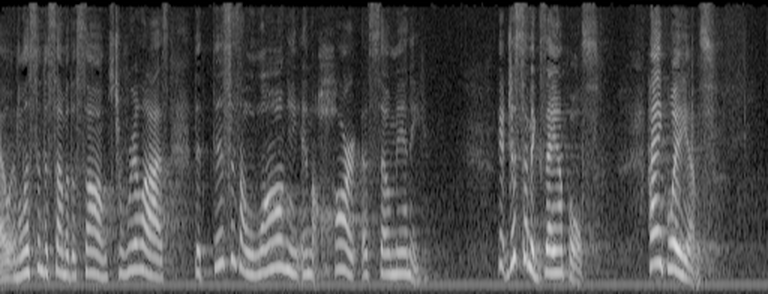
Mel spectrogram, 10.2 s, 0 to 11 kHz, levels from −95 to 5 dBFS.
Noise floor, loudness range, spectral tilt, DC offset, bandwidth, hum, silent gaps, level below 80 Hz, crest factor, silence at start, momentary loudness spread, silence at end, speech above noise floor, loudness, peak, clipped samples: -50 dBFS; 4 LU; -4.5 dB/octave; under 0.1%; 11 kHz; none; none; -70 dBFS; 18 dB; 0 s; 14 LU; 0.65 s; 27 dB; -23 LUFS; -6 dBFS; under 0.1%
